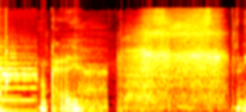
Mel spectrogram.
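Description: Electronic beat of kick drum and sustained synth pad, auditioned with the 'Cave Talkers' preset, cuts off about half a second in. A short breathy hiss follows near the end.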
